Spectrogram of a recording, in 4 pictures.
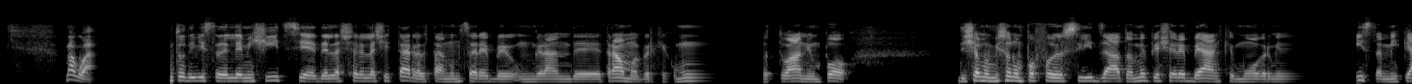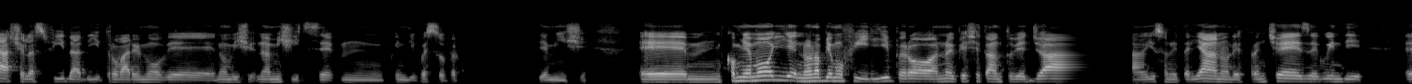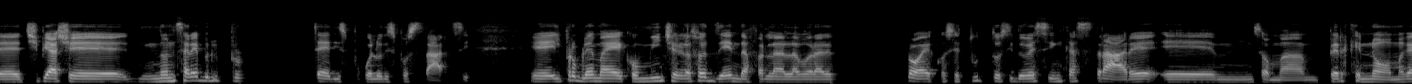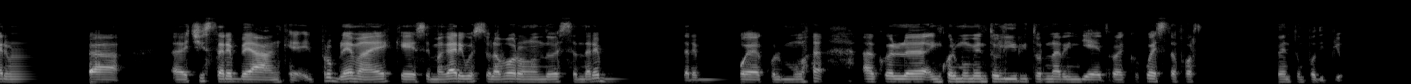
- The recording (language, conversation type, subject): Italian, advice, Dovrei accettare un’offerta di lavoro in un’altra città?
- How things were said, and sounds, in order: distorted speech; "fossilizzato" said as "folsilizzato"; "amicizie" said as "namicizie"; "cioè" said as "ceh"; unintelligible speech; unintelligible speech; chuckle; unintelligible speech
